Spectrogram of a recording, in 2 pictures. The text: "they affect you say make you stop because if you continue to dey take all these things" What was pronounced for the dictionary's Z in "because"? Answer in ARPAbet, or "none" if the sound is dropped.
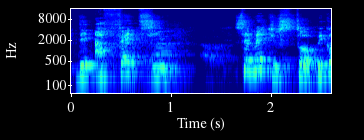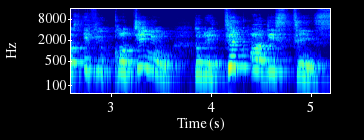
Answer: S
